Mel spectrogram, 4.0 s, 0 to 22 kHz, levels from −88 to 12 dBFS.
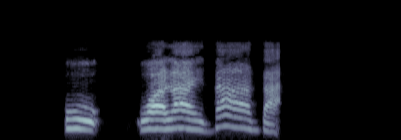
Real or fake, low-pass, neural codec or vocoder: fake; 7.2 kHz; codec, 16 kHz, 8 kbps, FreqCodec, smaller model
